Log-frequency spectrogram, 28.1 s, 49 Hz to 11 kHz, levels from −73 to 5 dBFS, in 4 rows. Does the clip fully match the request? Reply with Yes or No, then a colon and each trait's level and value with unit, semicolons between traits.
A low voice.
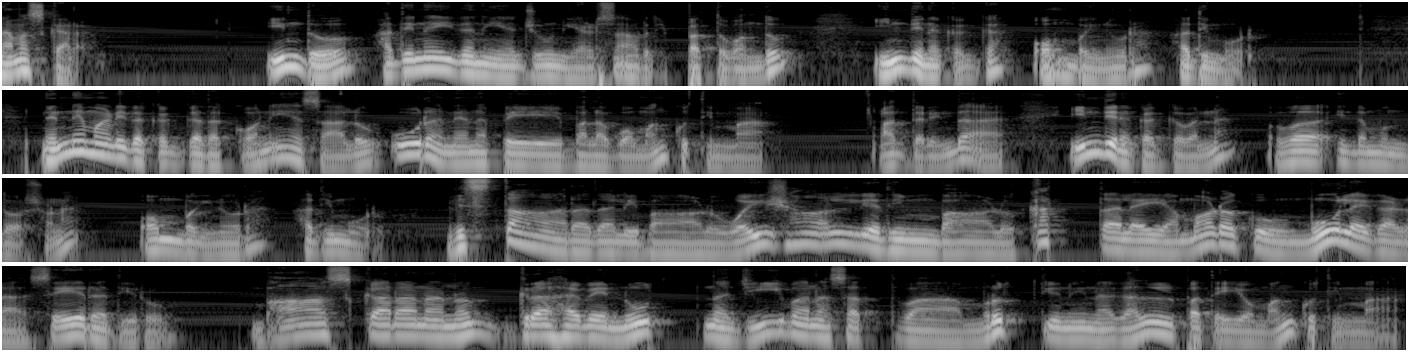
Yes: very low, 95 Hz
